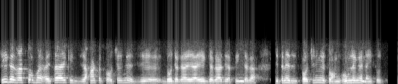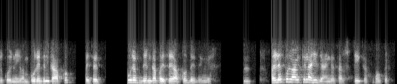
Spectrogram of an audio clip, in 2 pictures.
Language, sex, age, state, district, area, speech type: Urdu, male, 30-45, Delhi, South Delhi, urban, conversation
